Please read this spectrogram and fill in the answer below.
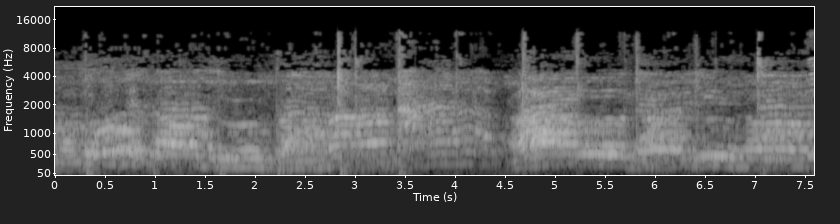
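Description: A group of voices singing a party song together, with hands clapping along to the beat.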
